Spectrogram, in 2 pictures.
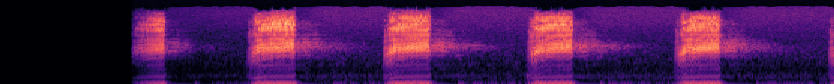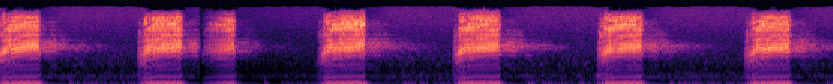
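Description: Duck quacking: a steady run of about a dozen loud quacks, evenly spaced about three-quarters of a second apart, starting just under a second in.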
